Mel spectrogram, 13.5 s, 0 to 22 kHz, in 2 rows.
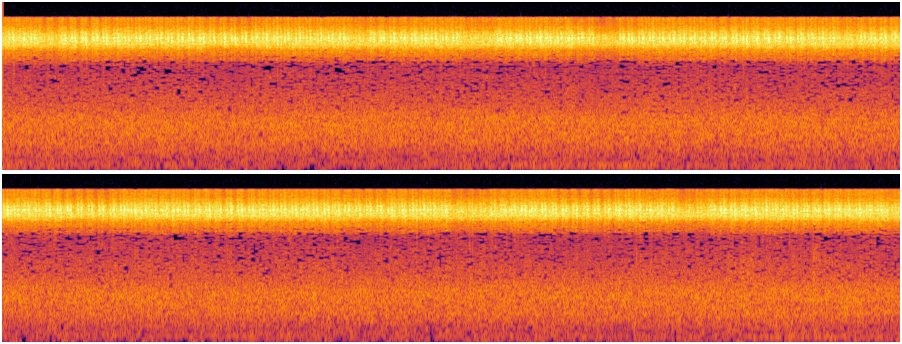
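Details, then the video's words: Forest crickets on a summer night keep up a seamless high shimmering chirr, steady in loudness with tiny momentary dips, accompanied only by a soft even hiss underneath. "Pure cricket music for 20 min"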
